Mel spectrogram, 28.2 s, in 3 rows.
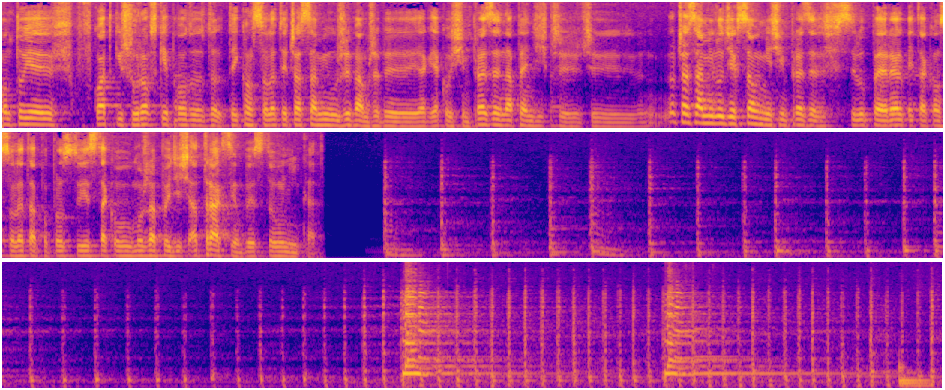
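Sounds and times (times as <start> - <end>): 
speech: 0.0 - 13.4
electronic effect imitating a rushing train: 22.8 - 24.5, 25.4 - 28.0.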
